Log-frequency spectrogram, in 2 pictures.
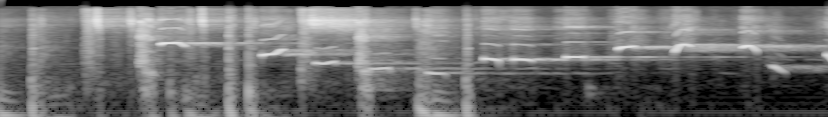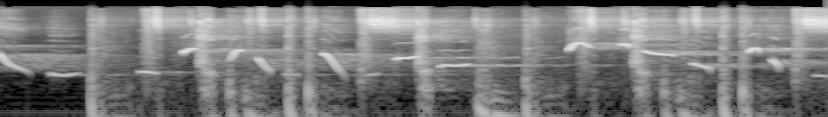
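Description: Whistled tones and short rising-falling chirps, several layered at different pitches on a loop station, over a looped beatbox beat of kick thumps and sharp clicks. The beat drops out from about two and a half to four and a half seconds in, leaving only the whistles, then comes back in.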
